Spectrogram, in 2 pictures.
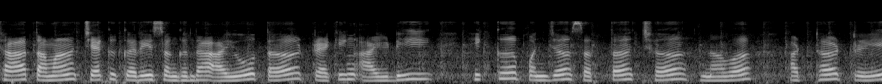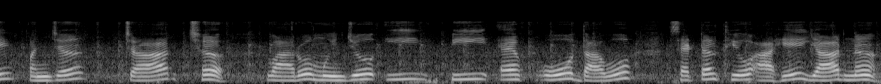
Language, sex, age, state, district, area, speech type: Sindhi, female, 30-45, Uttar Pradesh, Lucknow, urban, read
